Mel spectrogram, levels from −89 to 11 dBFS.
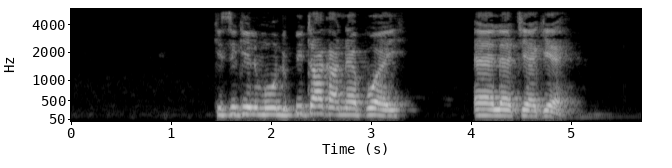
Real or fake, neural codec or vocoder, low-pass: real; none; 5.4 kHz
